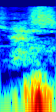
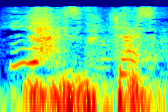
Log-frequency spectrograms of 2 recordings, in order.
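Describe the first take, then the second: First: YES let out on breath with no voice; a held-back, breathy YES of private celebration; restrained yes. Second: YES screamed very high and loud; ecstatic yell. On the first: Alone in the car after the boss leaves, a breathy, restrained yes. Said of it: "No, that wasn't good enough". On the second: Bursting out of the car at the good news, an ecstatic scream. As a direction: let loose a jubilant, high-pitched YES. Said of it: "that wasn't good enough". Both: Retold or imitated.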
